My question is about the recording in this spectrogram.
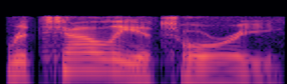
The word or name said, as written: retaliatory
